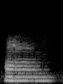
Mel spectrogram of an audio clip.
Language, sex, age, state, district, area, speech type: Santali, female, 45-60, West Bengal, Birbhum, rural, conversation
